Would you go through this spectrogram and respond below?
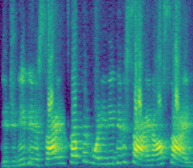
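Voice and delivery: playful hands-off eagerness; breezy handover. Acted. Acts handing the problem to God.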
